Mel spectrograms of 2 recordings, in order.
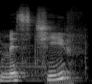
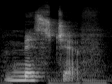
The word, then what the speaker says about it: mischief: Non-natives would probably say something like mischief, but it's actually pronounced mischief. Notice the difference. Wrong is mischief, right? Mischief. These little ones can get into mischief. Just imagine that it's an if sound at the end, not an if sound.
